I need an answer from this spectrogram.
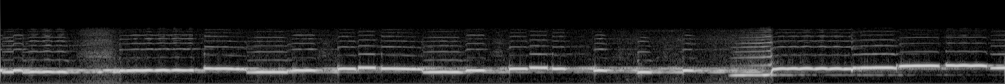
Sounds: Music, Flute

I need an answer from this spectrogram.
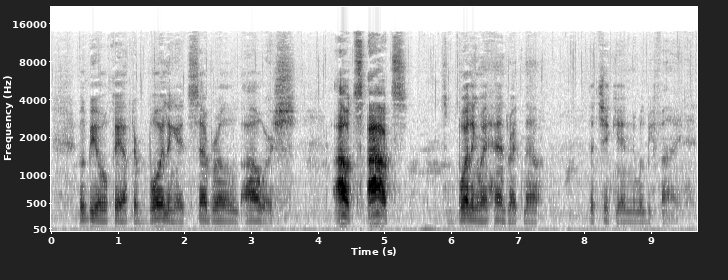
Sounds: Speech, Boiling

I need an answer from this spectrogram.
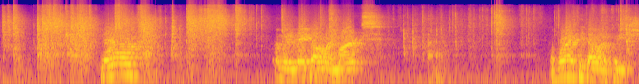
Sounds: inside a small room, Speech

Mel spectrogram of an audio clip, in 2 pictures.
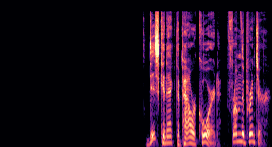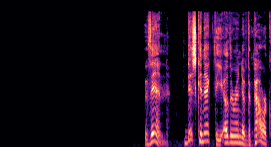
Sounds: Speech

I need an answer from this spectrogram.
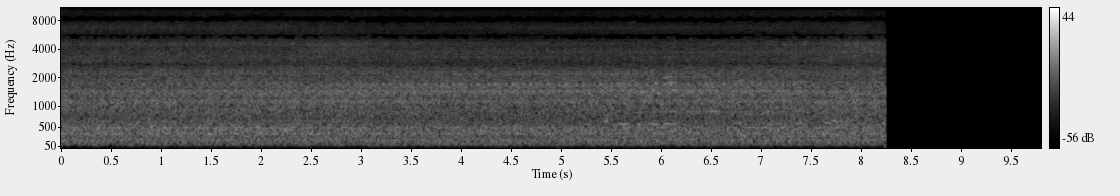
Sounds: Truck, Vehicle, Idling

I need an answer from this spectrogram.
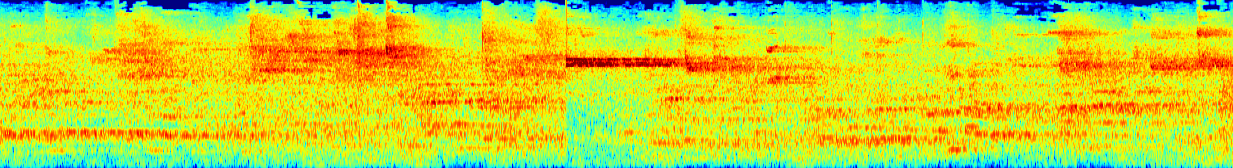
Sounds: basketball bounce

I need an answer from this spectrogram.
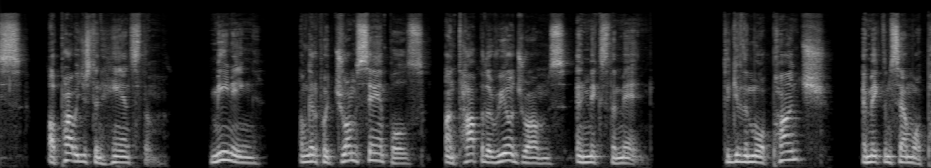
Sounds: Speech

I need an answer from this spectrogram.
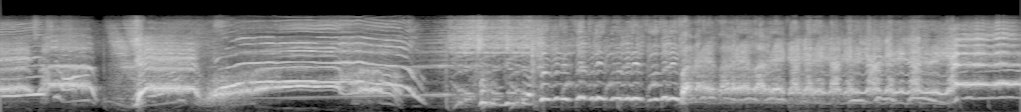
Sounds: Music, Electronic music, Dubstep, Female singing

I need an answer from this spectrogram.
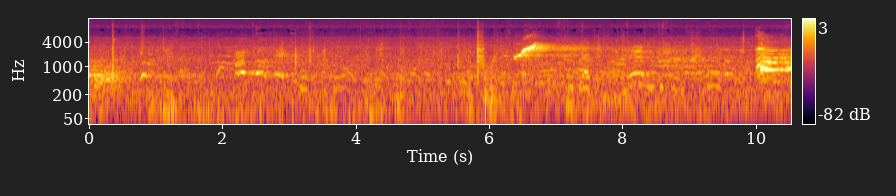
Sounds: Run, Speech

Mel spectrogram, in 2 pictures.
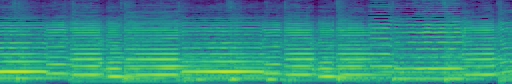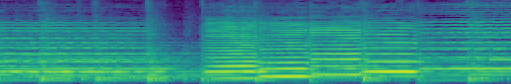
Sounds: fiddle, Musical instrument, Music

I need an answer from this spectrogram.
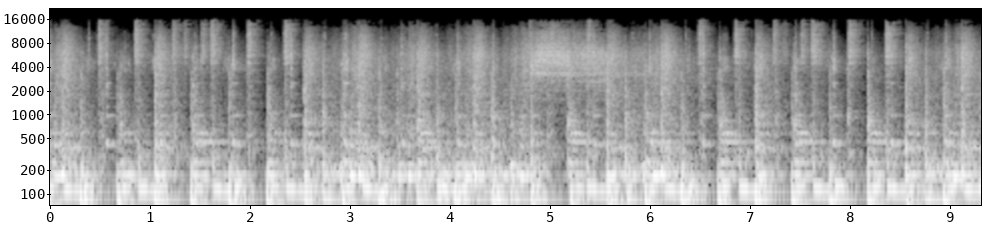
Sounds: Percussion, Bass drum, Music, Musical instrument, Hi-hat, Cymbal, Drum kit, Drum, Snare drum

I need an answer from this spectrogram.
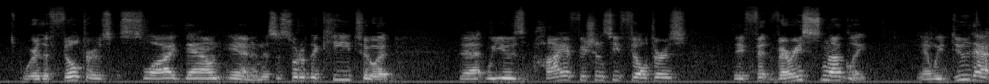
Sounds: Speech

